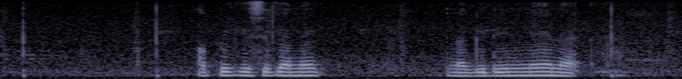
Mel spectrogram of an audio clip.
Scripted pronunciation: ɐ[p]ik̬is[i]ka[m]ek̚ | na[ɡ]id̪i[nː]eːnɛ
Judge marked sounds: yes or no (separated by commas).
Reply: yes, yes, no, yes, yes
